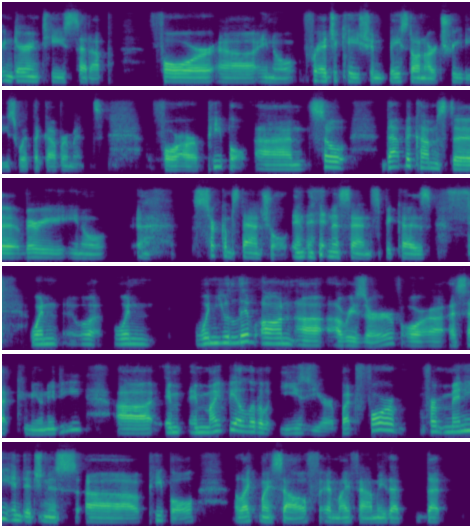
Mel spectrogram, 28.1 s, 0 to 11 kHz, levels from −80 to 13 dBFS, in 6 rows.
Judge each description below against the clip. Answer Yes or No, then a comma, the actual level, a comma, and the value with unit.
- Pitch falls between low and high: No, low, 130 Hz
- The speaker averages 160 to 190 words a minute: No, average, 145 wpm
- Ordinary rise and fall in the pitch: No, wide, 6.0 semitones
